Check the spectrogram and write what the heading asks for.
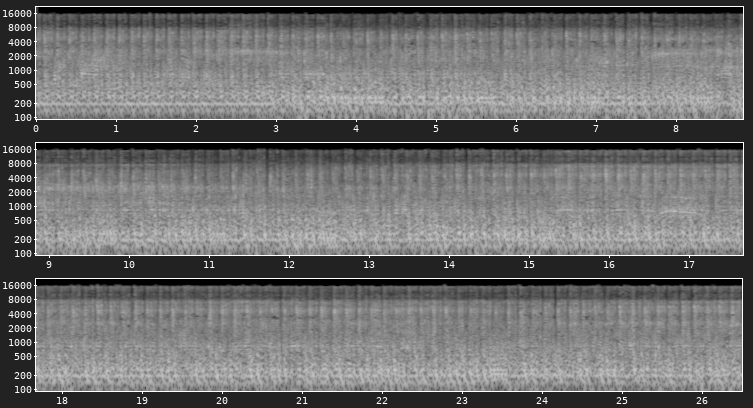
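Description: Loud, bass-heavy DJ music blasting from truck-mounted sound-system speaker stacks, one steady wall of sound.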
